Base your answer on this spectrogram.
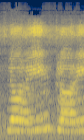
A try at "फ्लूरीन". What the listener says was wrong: देखिए एक चीज गलत आप पढ़ रहे हैं, इसको फ्लोरीन है, फ्लूरीन पढ़ना है, ठीक है। हाँ, बर्ड फ्लू, फ्लू बोलते हैं ना, तब फ्लूरो बोलना है आपको।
